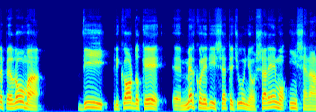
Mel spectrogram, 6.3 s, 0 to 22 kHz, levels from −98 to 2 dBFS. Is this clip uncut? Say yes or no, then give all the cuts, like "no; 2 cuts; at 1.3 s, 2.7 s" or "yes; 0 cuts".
yes; 0 cuts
